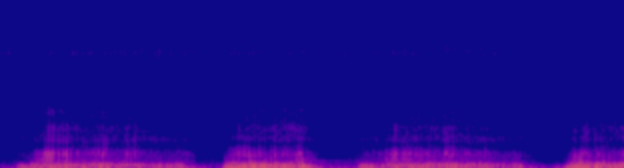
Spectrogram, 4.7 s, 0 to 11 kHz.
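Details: Sleeping baby with soft, rattly snoring on each breath, about 22 breaths a minute; infant snoring.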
